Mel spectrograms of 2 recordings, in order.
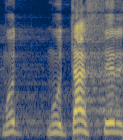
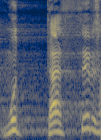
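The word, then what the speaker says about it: مُدَّثِّر: paham ya ya ir hati-hati Bacanya jangan sampai mudir jangan sampai begitu mudtir jangan walaupun mudasir itu artinya sama dengan muddatir sama sama nanti kita lihat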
